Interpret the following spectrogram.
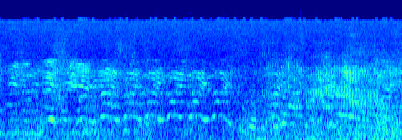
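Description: Faint, distant voices of people shouting and calling on an open football pitch, over a low steady rumble.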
